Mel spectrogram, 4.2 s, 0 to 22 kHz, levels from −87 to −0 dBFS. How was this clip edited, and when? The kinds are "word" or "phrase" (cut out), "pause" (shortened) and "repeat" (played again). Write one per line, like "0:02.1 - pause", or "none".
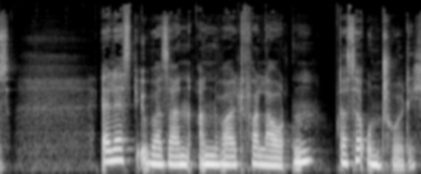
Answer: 0:01.3 - word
